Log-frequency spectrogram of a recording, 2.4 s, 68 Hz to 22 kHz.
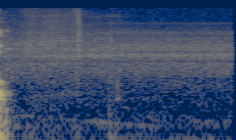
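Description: Faint, steady air noise of the 16-inch MacBook Pro's fans spinning up under a full CPU benchmark load, with the processor pegged.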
